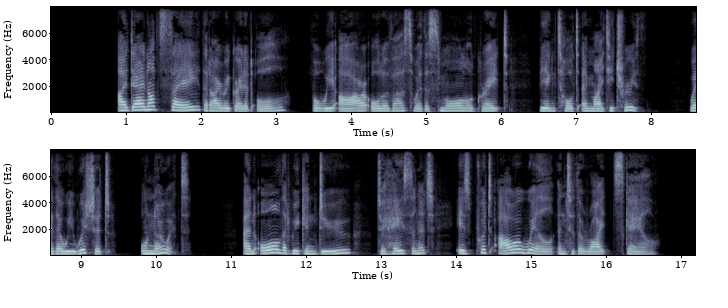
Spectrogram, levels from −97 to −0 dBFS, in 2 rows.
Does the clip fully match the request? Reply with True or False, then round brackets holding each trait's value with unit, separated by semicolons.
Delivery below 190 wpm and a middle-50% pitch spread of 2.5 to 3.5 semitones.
True (170 wpm; 2.9 semitones)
